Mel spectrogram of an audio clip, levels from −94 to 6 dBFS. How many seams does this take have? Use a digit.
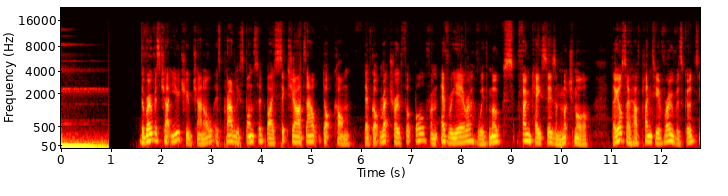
1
